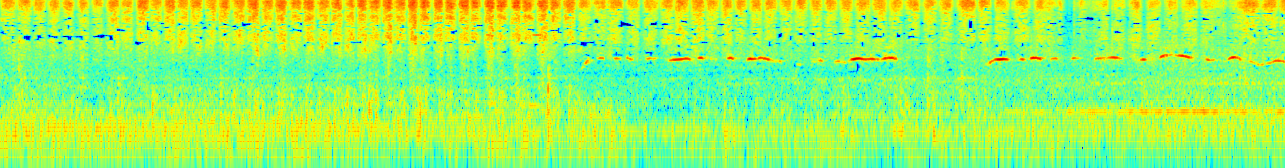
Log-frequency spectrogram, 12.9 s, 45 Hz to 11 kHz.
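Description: Sandpaper (150 grit) rubbed back and forth in quick strokes on the metal heating plate of an electric tube-puncture vulcanizing machine, a steady rhythmic scratching as stuck rubber and dirt are scoured off. From about halfway a thin, wavering high whistle comes and goes over it.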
